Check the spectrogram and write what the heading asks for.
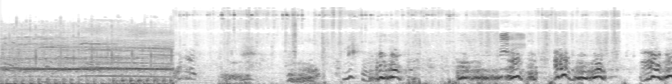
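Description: Music with crowd noise for the first two and a half seconds. It cuts off suddenly, and a dog then whines and yelps in short, wavering cries repeated every second or so.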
